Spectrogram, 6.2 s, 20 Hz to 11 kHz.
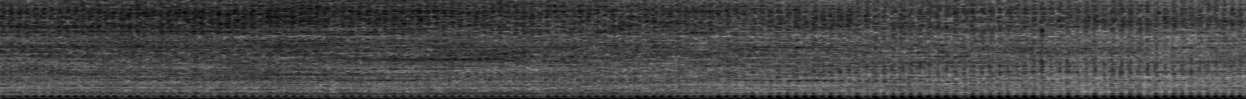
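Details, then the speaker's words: Honda XR80 dirt bike unstarted for 10 years, after carburetor cleaning and adjustment, oil change and cleaned filter: deep, even single-cylinder thump holding a steady beat and picking up cleanly; running properly, no misfire. "but then we adjusted the carburetor and then started fine after that nice dirt bike"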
